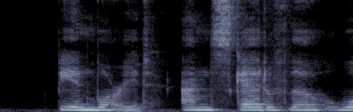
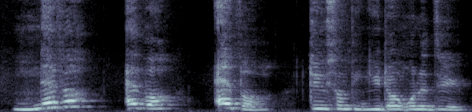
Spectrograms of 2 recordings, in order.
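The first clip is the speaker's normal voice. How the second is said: emphatic; 9 dB louder than usual. Real, not acted. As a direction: hammer home the advice. Emphatic advice.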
